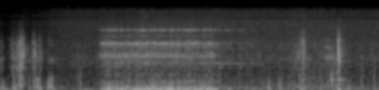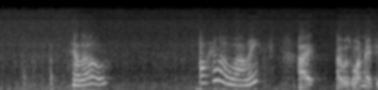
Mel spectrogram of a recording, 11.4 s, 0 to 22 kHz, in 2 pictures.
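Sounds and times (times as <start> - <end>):
murmuring: 0.0 - 6.9
speech: 0.6 - 1.0, 6.8 - 7.4, 8.7 - 11.3
loud electric telephone bell ringing: 1.2 - 6.6.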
